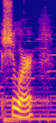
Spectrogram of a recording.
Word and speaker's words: Suir: Crookhead is on the opposite side of the Shore estuary, spelled S-U-I-R, pronounced Shore, from Hookhead, so they are the two points that guard the entrance to the port.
